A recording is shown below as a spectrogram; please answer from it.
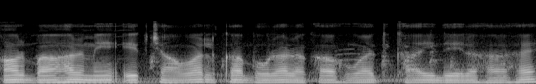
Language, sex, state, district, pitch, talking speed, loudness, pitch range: Hindi, male, Jharkhand, Ranchi, 100 Hz, 145 wpm, -20 LUFS, 100-105 Hz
